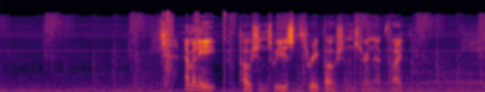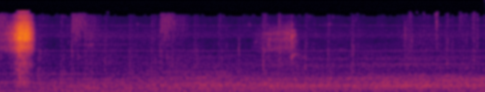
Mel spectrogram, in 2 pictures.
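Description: Footsteps fall on a stone floor and stairs.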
